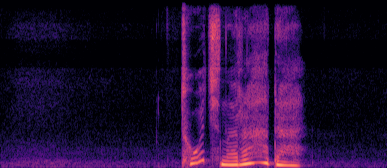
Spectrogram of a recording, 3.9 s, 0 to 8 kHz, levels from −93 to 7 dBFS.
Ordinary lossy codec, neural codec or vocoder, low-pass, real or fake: none; none; none; real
